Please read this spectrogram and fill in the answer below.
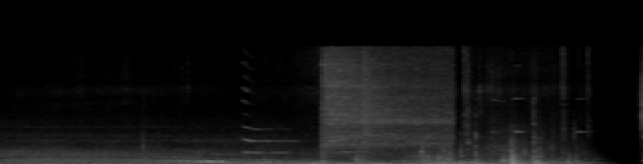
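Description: Cartoon bus sound effects: the engine rumbles steadily as the bus draws up, with a brief high squeal about two and a half seconds in. A pneumatic hiss follows for about a second as the doors open, and there is a sharp click near the end.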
